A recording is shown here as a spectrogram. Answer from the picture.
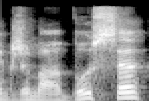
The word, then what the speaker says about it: Grzymała-Busse: I am delighted to welcome to the podcast today Professor Anna Grzymała-Busse.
